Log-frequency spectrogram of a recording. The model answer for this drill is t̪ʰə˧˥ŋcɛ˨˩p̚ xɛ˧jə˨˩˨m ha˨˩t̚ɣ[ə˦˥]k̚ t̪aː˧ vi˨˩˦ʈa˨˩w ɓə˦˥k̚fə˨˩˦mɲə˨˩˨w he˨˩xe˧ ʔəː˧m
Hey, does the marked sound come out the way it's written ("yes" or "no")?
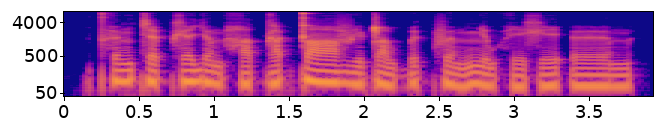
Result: no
